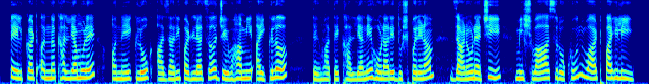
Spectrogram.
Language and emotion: Marathi, fearful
